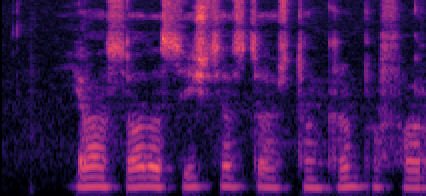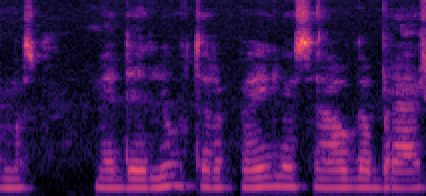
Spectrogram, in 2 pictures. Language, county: Lithuanian, Kaunas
